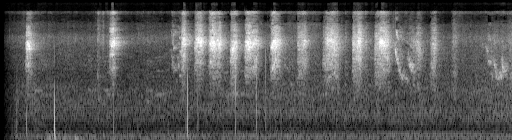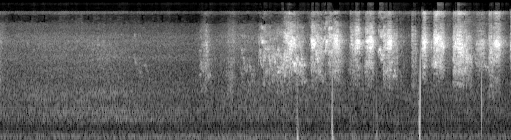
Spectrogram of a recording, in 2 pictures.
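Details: Pet lovebirds, several kept together, giving sharp high chirps and squeaky notes in irregular bursts, busiest near the start and again toward the end, over a low steady hum.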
